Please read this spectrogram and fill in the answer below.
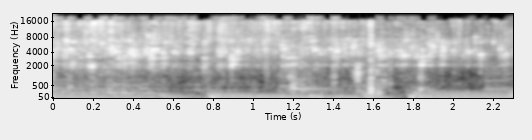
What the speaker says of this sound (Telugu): ఇలా తెల్లగా వచ్చేదాకా వేయించుకోవాలి పచ్చిమిర్చి వేగిపోయాయి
